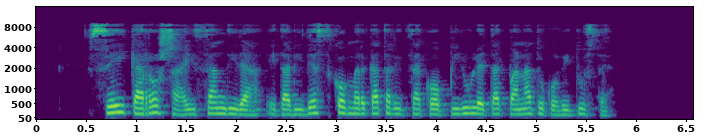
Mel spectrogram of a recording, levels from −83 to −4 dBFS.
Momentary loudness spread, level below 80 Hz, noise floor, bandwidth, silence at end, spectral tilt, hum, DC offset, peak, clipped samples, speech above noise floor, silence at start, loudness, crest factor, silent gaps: 10 LU; -70 dBFS; -82 dBFS; 9.6 kHz; 0.85 s; -4.5 dB/octave; none; under 0.1%; -6 dBFS; under 0.1%; 60 dB; 0.55 s; -23 LUFS; 18 dB; none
